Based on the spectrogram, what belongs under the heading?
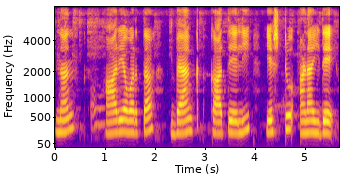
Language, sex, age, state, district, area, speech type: Kannada, female, 30-45, Karnataka, Tumkur, rural, read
